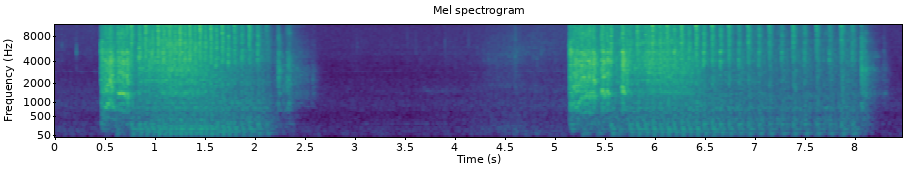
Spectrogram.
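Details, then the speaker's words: Honda VF1000F V4 motorcycle, old project bike being revived: lumpy, uneven running that catches for a couple of seconds and dies twice when revved; the two rear cylinders aren't firing, so it runs on two cylinders and stalls under throttle. "When I rev it, it goes out. So, back ones are not working. Back cylinder is not working. That's running on two cylinders."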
